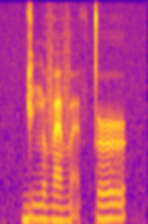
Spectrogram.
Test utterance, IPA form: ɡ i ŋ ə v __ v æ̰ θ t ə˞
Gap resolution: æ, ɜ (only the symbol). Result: æ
